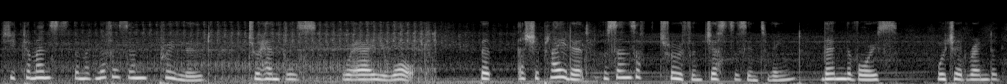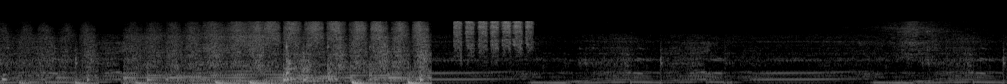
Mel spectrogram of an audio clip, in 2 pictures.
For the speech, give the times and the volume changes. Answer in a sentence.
The speech can be heard from 0.0 to 10.2 s, at a steady volume.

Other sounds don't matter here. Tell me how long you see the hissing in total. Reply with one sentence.
The hissing can be heard for 2 seconds in total.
